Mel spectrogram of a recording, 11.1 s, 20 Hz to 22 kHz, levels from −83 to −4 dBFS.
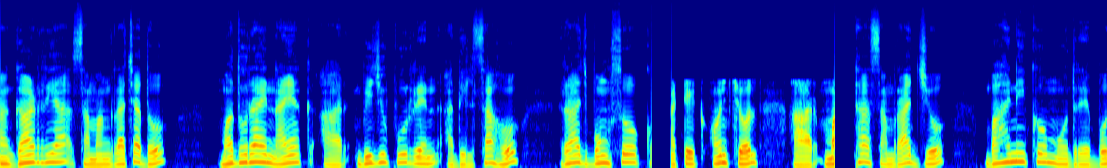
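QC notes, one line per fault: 6.51–8.54 s, input switched to a poorer device: the input likely moved to a narrower-band microphone, so after a 200 ms silence the speech loses everything above 3 kHz and turns dull and boxy, with a small level shift and faint new background noise.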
